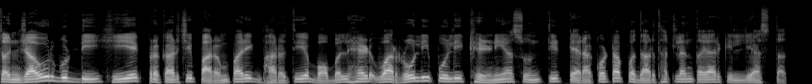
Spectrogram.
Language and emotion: Goan Konkani, neutral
